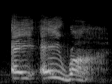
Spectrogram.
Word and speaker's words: Aaron: you say it the first time I said a a Ron pronounced Aaron you're done messed up Aaron now take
